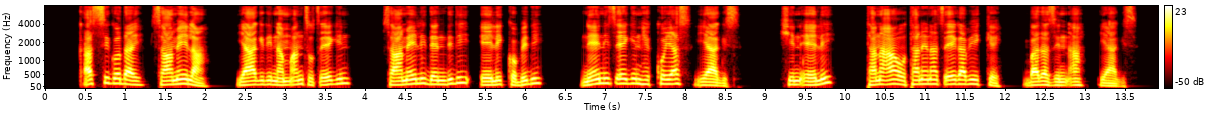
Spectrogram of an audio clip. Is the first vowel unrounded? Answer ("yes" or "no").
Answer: yes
